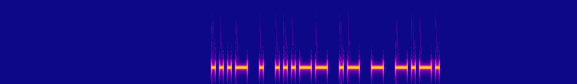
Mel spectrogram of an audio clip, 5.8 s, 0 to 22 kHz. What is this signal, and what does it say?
Morse code, heard as a keyed tone, about 30 wpm, 700 Hz. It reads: VE3ATC
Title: DXCC-100 Call Signs - 6 Characters - 30wpm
